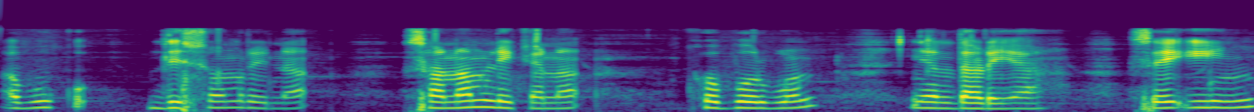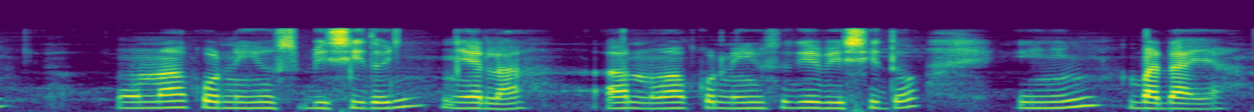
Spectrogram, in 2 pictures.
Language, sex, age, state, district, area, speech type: Santali, female, 18-30, West Bengal, Paschim Bardhaman, urban, spontaneous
